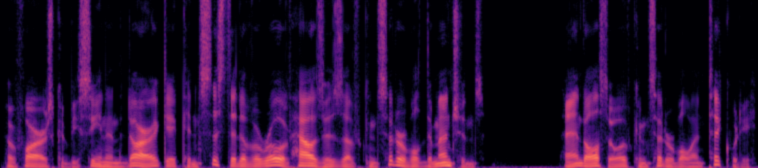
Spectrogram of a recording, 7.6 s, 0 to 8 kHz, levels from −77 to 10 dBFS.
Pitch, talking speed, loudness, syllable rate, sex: 105 Hz, 180 wpm, -19 LUFS, 6.2 syllables/s, male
